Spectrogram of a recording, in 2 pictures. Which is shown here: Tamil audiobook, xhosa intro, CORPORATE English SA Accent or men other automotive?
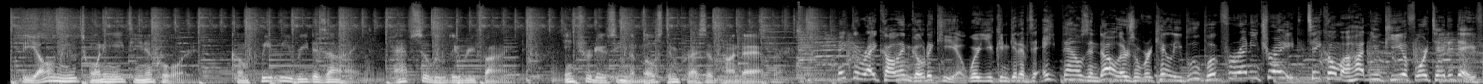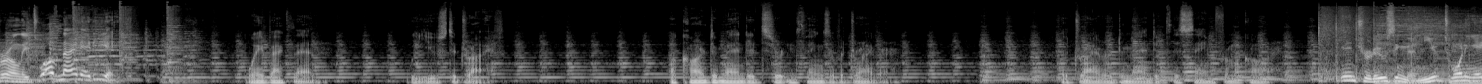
men other automotive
